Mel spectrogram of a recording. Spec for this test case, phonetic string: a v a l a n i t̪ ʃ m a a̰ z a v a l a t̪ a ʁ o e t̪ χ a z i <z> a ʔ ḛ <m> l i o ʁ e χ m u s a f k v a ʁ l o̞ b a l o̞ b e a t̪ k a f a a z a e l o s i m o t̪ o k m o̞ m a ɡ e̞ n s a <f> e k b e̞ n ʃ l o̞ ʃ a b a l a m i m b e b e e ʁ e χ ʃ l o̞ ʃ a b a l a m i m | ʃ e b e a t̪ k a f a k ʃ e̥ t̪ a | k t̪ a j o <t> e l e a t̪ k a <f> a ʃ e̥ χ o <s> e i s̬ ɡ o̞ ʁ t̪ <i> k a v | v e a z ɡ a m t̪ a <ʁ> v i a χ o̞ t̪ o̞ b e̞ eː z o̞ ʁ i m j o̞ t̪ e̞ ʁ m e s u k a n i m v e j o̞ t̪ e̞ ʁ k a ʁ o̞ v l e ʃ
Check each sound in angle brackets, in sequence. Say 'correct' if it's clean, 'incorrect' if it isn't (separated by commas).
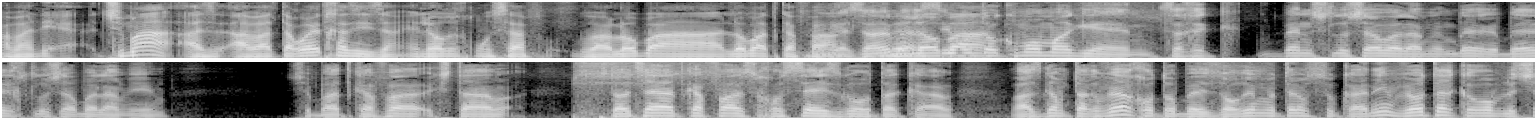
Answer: correct, incorrect, incorrect, incorrect, correct, correct, incorrect, correct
